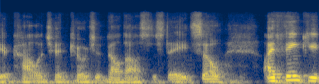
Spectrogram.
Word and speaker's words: Valdosta: I know you had great success at Valdosta. Am I pronouncing that correctly?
